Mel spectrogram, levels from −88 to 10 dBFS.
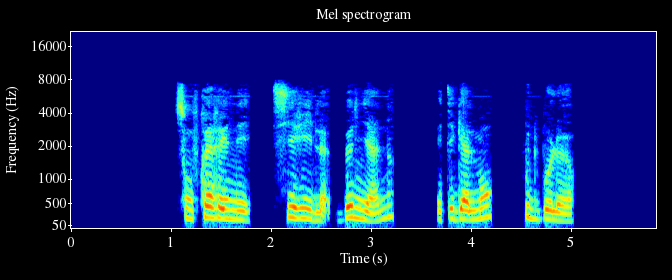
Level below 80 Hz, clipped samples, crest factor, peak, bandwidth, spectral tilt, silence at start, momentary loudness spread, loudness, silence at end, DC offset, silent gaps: -66 dBFS; under 0.1%; 18 dB; -2 dBFS; 7.8 kHz; -5.5 dB/octave; 1.05 s; 13 LU; -19 LUFS; 0.85 s; under 0.1%; 1.81-2.00 s, 3.24-3.65 s, 4.23-4.48 s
